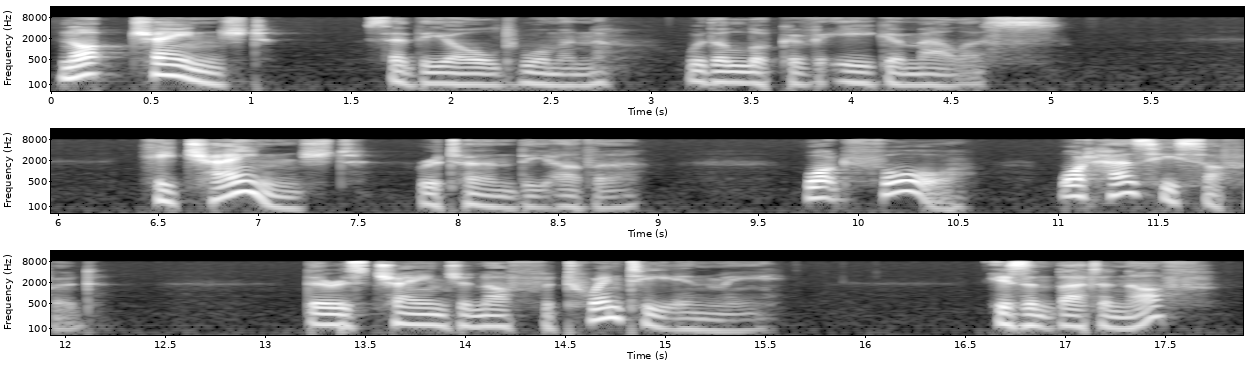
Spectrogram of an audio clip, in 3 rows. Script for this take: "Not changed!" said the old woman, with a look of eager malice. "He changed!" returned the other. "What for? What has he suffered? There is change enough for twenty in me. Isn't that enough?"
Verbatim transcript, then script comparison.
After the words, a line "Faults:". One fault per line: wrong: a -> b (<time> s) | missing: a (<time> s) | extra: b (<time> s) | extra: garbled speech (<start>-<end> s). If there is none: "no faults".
"Not changed!" said the old woman, with a look of eager malice. "He changed!" returned the other. "What for? What has he suffered? There is change enough for twenty in me. Isn't that enough?"
Faults:
no faults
